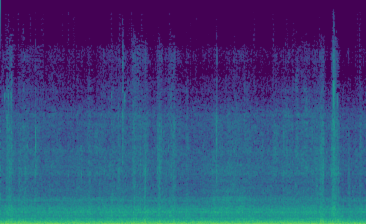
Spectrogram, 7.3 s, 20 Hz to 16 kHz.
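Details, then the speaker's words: 2002 Porsche 911 (996) C4, about 122,400 miles, after replacing the front control arms (tuning fork and coffin arms): slow drive over a rough street, steady road rumble and no front clunk; definitely improved. "It's definitely improved."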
